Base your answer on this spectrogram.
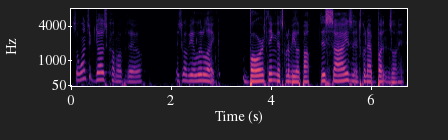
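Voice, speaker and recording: A man with a high-pitched, squeaky voice, casually talking through a software tutorial in a rambling, chatty way full of filler words. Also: a little fast, no room sound. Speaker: tutorial host. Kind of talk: casual screen-recording tutorial.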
